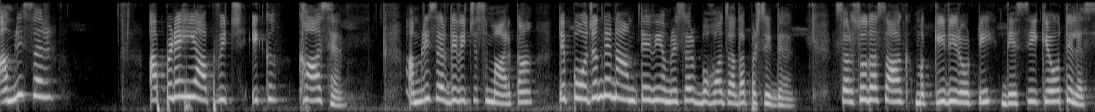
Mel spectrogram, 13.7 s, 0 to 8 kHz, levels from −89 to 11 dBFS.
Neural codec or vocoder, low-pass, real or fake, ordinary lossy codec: none; 7.2 kHz; real; none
